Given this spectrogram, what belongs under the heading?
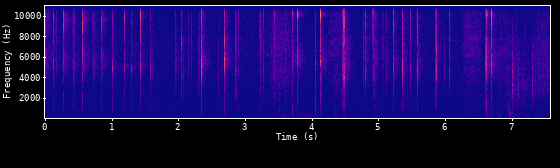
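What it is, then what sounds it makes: Glass perfume bottle tapped with nails. Long nails tap and scratch a square glass perfume bottle, partly full, that is held in the hands. Quiet, bright, sharp clicks come at an uneven pace with faint scratching between them, each tap dying away at once over a low steady hum.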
